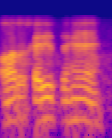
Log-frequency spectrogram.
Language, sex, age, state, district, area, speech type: Urdu, male, 18-30, Bihar, Gaya, urban, conversation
